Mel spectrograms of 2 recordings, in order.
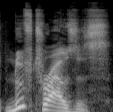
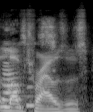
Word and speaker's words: Luftrausers: I think it's Luftrausers, I believe is the correct pronunciation for that. But I call it Love Trousers.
